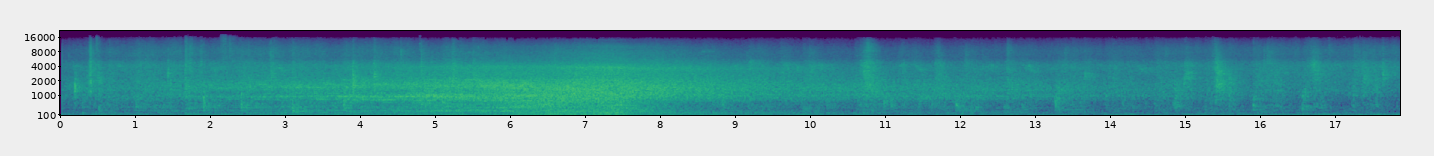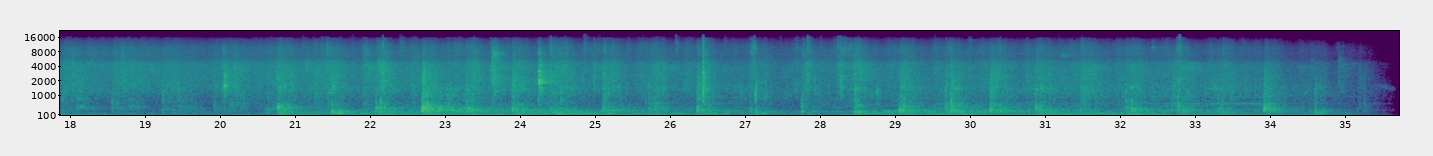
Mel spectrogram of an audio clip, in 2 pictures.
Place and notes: In einem Fussgängertunnel, der unter der Bundesstraße N17 verlaufend die beiden Ortsteile verbindet. Das Geräusch von Schritten im hallenden Gang des steinwandigen Tunnelgebäudes. Im Hintergrund ein Fahrzeug, das auf der oberen Straße den Tunnel überquert.
Inside a pedestrian tunnel under the N17 main street. The sound of steps reverbing in the brick wall tunnel building. In the distance a car crossing the street above.
Luxembourg, 7 August 2012, ~14:00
